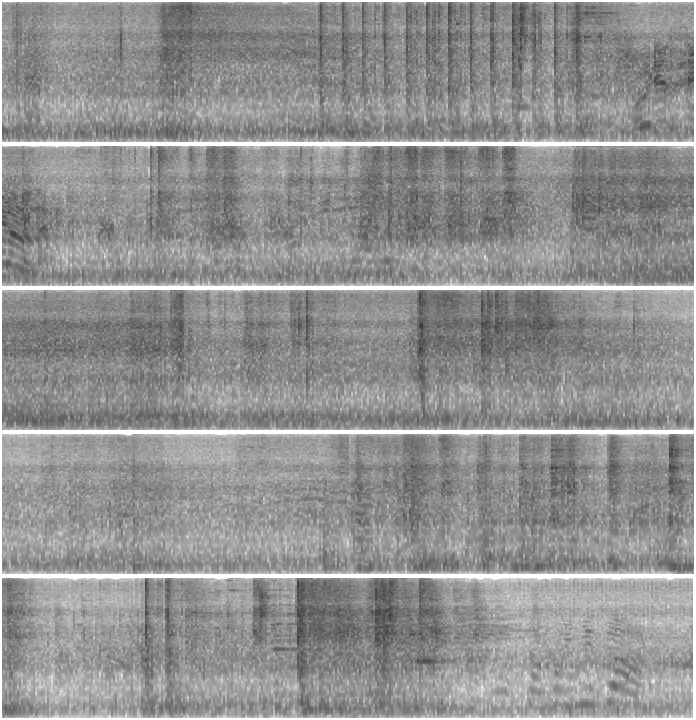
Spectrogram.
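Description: Explosions boom and crack.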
